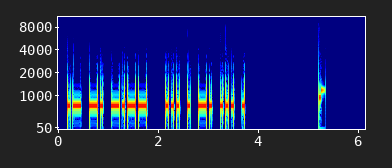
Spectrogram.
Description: Morse code, heard as a keyed tone, about 22 wpm, 700 Hz. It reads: ANY SENSE
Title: Sets of 5 Words Encore2 22wpm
